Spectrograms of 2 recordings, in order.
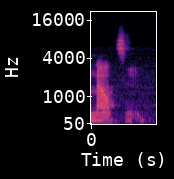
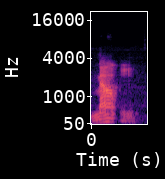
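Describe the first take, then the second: First: It is said with a clearly pronounced British t. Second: It is said with a swallowed American t. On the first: "instead of" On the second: "I just say"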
